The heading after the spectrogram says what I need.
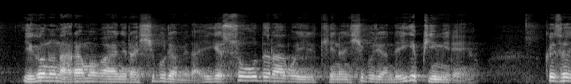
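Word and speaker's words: סוד: 이게 소드라고 읽히는 히브리어인데 이게 비밀이에요.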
